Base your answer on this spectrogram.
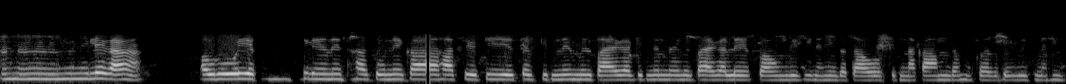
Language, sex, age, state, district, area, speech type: Hindi, female, 18-30, Uttar Pradesh, Prayagraj, rural, conversation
